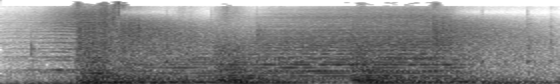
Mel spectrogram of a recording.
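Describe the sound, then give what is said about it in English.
Cannon fire from the crews of the Cumberland, taking on water in the James, firing at an oncoming iron vessel, booms out in about three heavy blasts, each followed by a loud, rumbling roar that fills the gaps between shots, with no voices. “Even though the Cumberland was taking on water, her crews continued to fight as best they could, firing any available cannon at the iron behemoth headed their way.”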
